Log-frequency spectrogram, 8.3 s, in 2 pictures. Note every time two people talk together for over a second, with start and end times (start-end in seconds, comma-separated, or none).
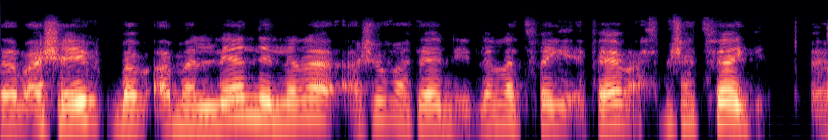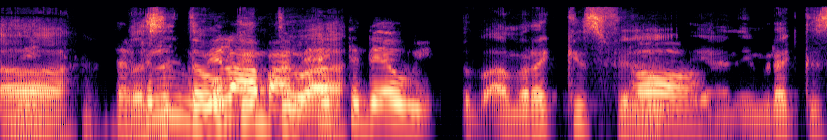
4.1-5.9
